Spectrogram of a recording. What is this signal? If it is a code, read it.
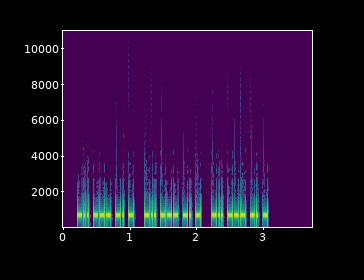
Morse code, heard as a keyed tone, about 50 wpm, 700 Hz. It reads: DONT DONT DONT
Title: Top 300 Words Repeated 50wpm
